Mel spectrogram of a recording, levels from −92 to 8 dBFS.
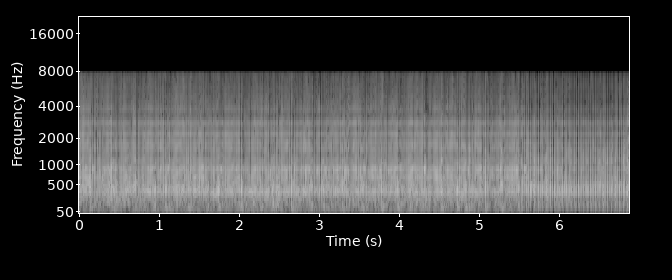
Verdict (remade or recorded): remade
